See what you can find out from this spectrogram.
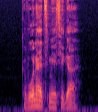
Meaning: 1. comparative degree of gewohnheitsmäßig 2. inflection of gewohnheitsmäßig: strong/mixed nominative masculine singular 3. inflection of gewohnheitsmäßig: strong genitive/dative feminine singular
- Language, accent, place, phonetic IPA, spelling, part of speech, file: German, Germany, Berlin, [ɡəˈvoːnhaɪ̯t͡sˌmɛːsɪɡɐ], gewohnheitsmäßiger, adjective, De-gewohnheitsmäßiger.ogg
